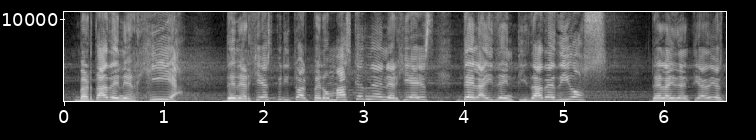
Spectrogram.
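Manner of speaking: loud, punchy sermon delivery; emphatic preaching. Real, not acted. Preacher teaching that the word is bread, loud and emphatic. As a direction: drive each point home to the congregation.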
